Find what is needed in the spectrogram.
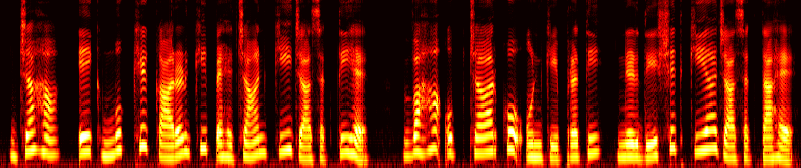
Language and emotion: Hindi, neutral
